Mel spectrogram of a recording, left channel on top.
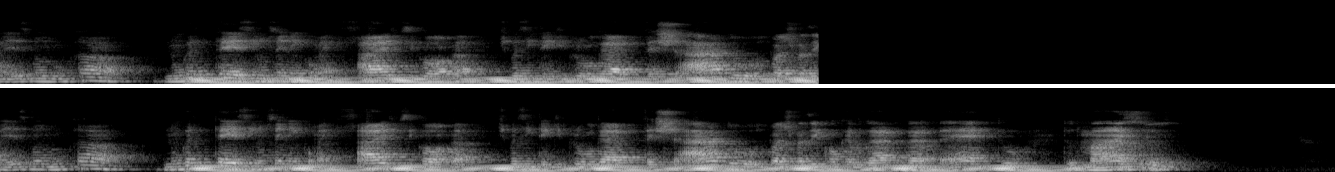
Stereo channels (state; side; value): drops out; left; at 8.2 s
